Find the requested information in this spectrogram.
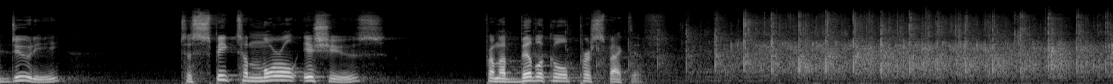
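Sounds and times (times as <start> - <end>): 
speech: 0.0 - 0.7, 1.8 - 3.9, 4.8 - 6.7
audience clapping: 6.3 - 11.1.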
